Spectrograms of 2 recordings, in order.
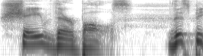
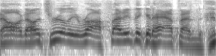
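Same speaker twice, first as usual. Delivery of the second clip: naive, earnest, clueless tone; 3 semitones higher than usual. Mocking what John said about scratching: imitating John. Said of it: "And John's going".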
